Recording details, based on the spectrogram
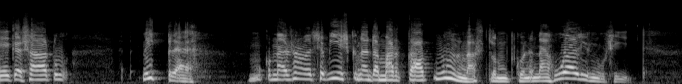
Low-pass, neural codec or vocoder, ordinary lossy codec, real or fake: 14.4 kHz; vocoder, 44.1 kHz, 128 mel bands, Pupu-Vocoder; none; fake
